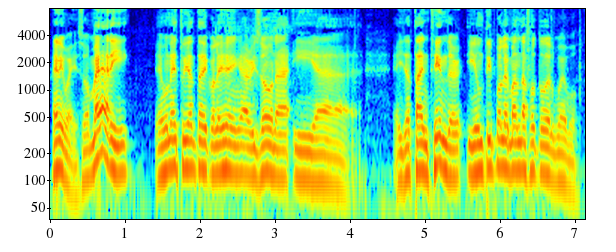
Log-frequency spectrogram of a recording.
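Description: A man's voice: mid-range voice, a little fast, fairly bright tone. A man hosting a radio show, joking casually as he mixes Spanish and English. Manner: joking, wry.

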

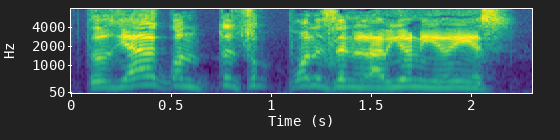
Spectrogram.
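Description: Mexicano animado, voz aguda y brillante. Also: male voice, very high-pitched, a little fast, dry recording, studio quality. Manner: animated storyteller, slangy, acts out characters. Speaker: host. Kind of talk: casual comedic news chat.

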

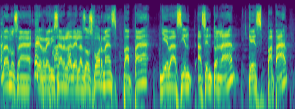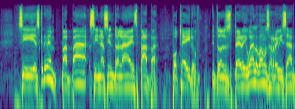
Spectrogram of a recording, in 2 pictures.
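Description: A man co-hosting a joking radio show, laid-back and teasing as he spells out contest rules. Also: medium pitch. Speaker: radio co-host.

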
